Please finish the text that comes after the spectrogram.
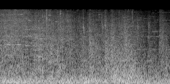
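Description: A loud explosion sound effect roars with a dense, rumbling blast of noise that stays heavy and sustained throughout, with no voices.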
